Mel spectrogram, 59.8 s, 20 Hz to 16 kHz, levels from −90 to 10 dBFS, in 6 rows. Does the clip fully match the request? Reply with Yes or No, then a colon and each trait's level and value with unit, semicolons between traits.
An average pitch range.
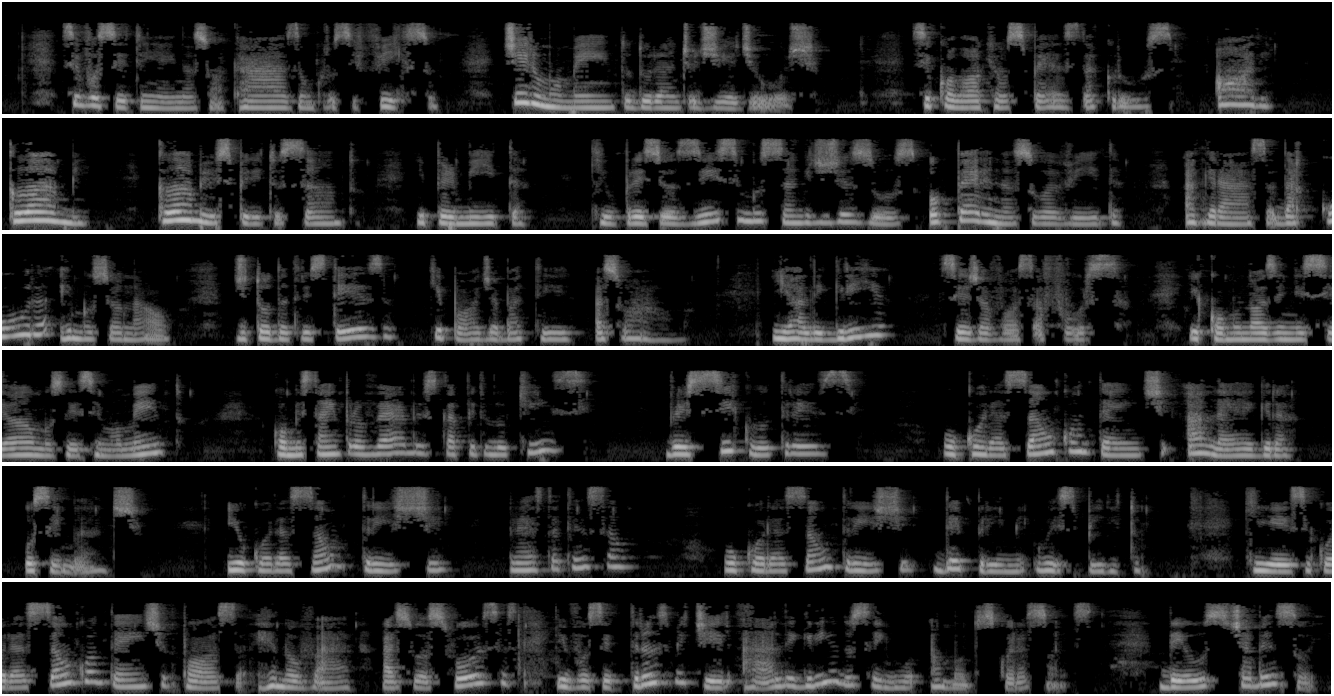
Yes: average, 3.9 semitones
